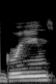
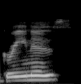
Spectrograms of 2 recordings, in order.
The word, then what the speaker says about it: Greenes: beds called they it's it looks like it's greens but it's they pronounce it greenes g r n Nees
